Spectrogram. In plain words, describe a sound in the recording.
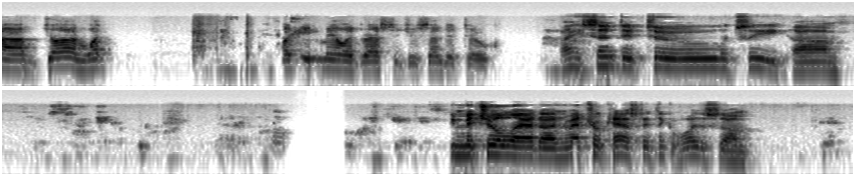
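An elderly man talks calmly over an online call.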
